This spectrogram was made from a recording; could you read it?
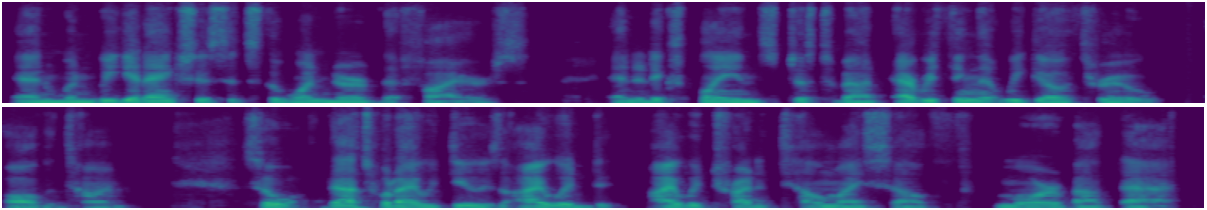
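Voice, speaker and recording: A man offers advice on a panel in a fairly low voice. He is earnest and explanatory, and the sound is dry and a little dull. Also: fairly even intonation, moderate pace, no echo. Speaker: panelist giving wellness advice. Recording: dull, band-limited audio.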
